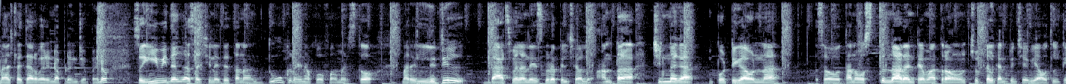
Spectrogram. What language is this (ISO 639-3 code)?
tel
